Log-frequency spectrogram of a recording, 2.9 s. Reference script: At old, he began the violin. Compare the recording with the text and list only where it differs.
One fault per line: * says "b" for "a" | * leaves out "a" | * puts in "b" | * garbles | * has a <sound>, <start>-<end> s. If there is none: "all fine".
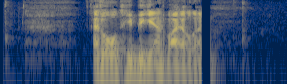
* has a dropout, 2.0-2.1 s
